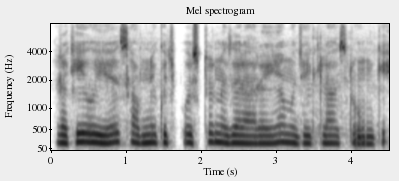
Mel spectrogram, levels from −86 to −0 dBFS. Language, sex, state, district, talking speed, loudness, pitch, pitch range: Hindi, female, Bihar, Kaimur, 185 wpm, -15 LUFS, 185 Hz, 175-200 Hz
